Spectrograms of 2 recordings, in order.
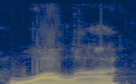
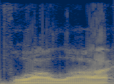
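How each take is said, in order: First: The word begins with a W sound. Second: The word begins with a V sound. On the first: The speaker calls it wrong. "and not voila. I thought the V was a W" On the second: The speaker calls it right. "voila is pronounced as voila"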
